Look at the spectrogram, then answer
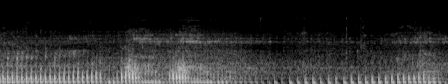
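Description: A Royal Enfield Scram 411 motorcycle with an AEW Thunder Pipe exhaust idles close and loud, a deep, even thumping that rises in two quick revs and then settles back into a rhythmic thump.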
